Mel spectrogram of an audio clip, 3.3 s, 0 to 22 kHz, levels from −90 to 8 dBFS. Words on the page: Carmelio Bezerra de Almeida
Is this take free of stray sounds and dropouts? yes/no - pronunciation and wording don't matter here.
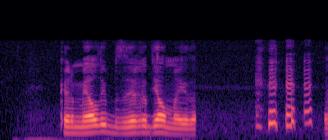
no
